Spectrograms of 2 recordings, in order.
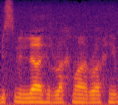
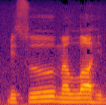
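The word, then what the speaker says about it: بسم الله الرحمن الرحيم: Bismillahirrahmanirrahim. Bu şekilde okuyoruz. Şaz diyorum. Yani kabul edilmeyen bir görüşe göre bismu şeklinde yani bisu mallahi şeklinde bisumellahi diye de okunmakta bismillah.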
